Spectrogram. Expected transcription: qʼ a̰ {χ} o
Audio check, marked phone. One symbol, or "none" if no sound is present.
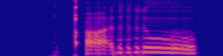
r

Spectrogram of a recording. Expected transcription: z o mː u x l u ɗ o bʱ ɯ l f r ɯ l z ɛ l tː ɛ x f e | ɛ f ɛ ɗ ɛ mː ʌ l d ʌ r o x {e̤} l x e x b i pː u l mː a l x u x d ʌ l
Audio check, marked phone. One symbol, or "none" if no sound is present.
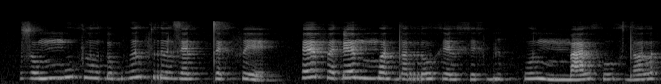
e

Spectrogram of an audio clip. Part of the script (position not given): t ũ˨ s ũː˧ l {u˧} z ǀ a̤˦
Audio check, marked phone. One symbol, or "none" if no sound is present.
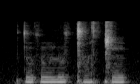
u˧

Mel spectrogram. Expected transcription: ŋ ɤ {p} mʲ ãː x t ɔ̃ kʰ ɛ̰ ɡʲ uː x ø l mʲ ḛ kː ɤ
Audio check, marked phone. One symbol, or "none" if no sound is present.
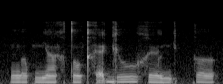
p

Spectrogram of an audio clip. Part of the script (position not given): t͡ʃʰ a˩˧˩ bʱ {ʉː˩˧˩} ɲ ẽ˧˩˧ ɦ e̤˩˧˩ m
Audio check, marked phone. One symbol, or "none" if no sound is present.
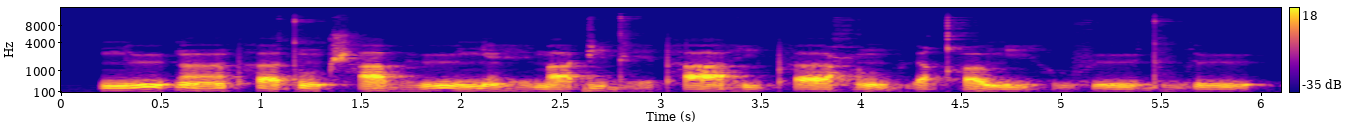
ʉː˩˧˩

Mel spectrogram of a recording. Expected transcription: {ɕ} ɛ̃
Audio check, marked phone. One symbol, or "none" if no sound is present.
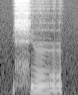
ɕ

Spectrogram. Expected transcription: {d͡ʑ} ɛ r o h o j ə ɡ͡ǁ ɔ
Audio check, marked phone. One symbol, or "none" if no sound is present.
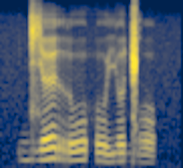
d͡ʑ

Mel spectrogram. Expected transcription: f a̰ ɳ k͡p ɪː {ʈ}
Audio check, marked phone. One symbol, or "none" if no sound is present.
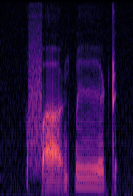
ʈ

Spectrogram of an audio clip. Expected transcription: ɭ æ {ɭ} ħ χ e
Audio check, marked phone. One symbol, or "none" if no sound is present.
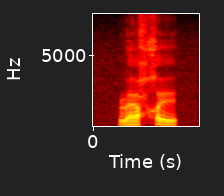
none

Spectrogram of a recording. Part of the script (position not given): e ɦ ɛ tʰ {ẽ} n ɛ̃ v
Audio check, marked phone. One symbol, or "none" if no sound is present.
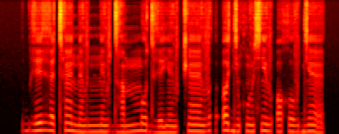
ɛ̃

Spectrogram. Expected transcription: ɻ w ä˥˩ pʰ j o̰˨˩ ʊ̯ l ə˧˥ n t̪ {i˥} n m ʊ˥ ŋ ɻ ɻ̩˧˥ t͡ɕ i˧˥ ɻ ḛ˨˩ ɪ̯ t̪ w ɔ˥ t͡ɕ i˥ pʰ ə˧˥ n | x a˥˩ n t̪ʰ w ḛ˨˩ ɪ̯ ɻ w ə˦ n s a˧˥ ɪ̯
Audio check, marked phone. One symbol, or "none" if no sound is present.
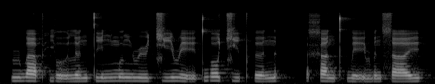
i˧˥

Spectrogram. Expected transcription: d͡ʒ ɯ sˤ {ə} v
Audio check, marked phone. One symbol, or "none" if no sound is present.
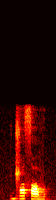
ə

